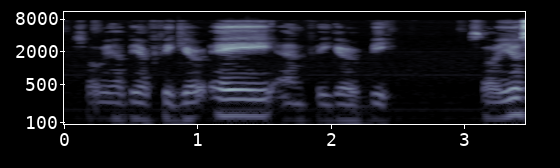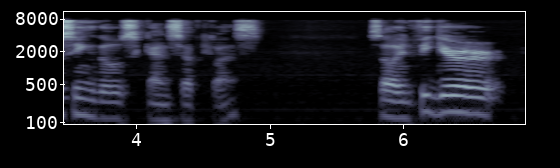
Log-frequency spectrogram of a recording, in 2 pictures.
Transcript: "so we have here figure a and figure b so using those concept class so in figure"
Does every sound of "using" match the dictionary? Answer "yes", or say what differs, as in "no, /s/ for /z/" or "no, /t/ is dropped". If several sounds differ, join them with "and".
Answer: no, /s/ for /z/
